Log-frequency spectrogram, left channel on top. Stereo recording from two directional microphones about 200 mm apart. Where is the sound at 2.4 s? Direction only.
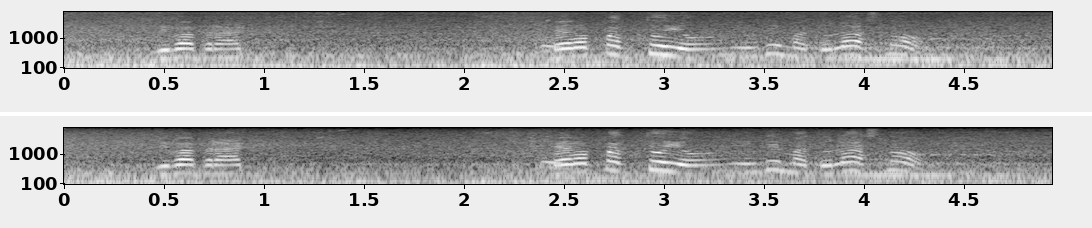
5° left (ahead or behind).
